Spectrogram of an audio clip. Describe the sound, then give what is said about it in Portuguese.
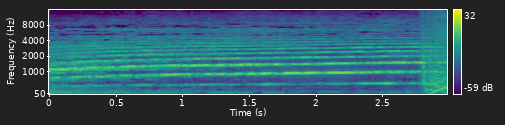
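A loud, steady electronic siren wails continuously with a rich, buzzy tone, played as part of a sound system test, ending in an abrupt sweeping shift near the end; no one speaks. “Sirenes.”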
